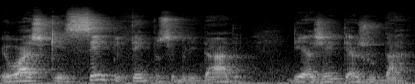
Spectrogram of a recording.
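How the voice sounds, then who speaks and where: Noticeable background noise and audible room echo are present. Through them, a man talks at a fairly slow pace. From Brazil, São Paulo. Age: 80s+. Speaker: community volunteer and businessman. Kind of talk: TV interview. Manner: halting, repeats words.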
